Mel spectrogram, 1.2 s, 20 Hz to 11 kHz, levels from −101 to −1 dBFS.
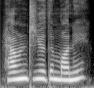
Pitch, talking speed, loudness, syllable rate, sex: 255 Hz, 205 wpm, -12 LUFS, 5.6 syllables/s, female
